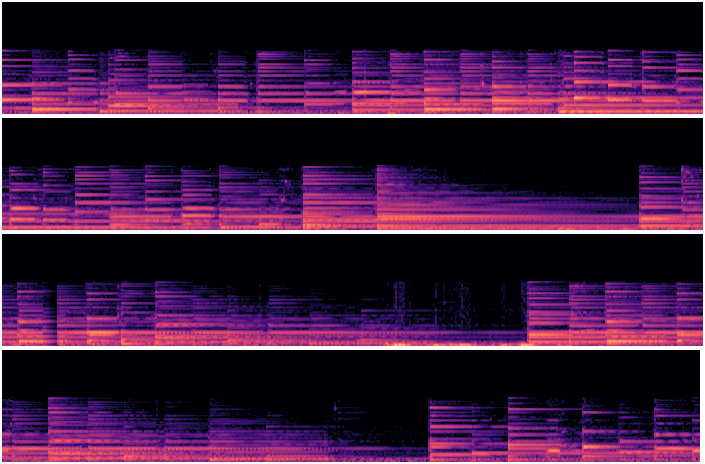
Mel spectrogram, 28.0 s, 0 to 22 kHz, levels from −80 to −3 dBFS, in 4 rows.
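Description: At 14.42 s the sound stalls into a held, fading smear for about 130 ms before picking up at 14.57 s, with roughly 140 ms of audio gone. This is a burst of packet loss. The receiver stretched the last sound across the gap instead of the missing packets, all within a band that stops at 4 kHz.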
